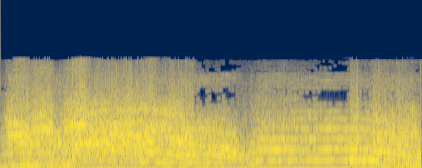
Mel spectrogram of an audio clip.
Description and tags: Made with audacity, by lowering and highering the following animal sounds:
cougar, elephant, rhino, and lion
